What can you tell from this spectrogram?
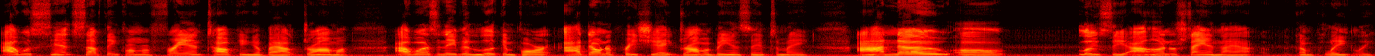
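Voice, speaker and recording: In a Southern US accent, a woman talks at a fairly slow pace with a fairly low pitch, a bright, sharp tone and ordinary pitch variation, recorded very cleanly against a silent background. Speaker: YouTuber hosting a live chat. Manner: friendly, chatty.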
